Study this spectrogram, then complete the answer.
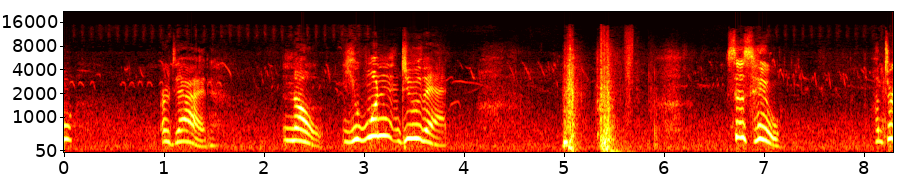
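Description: A young girl speaks with animation.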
